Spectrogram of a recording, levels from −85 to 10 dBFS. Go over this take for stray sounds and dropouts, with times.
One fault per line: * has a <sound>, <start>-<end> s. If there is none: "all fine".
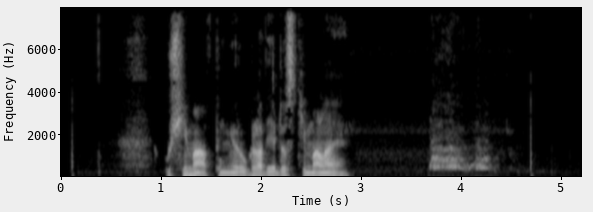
* has a bark, 3.7-4.4 s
